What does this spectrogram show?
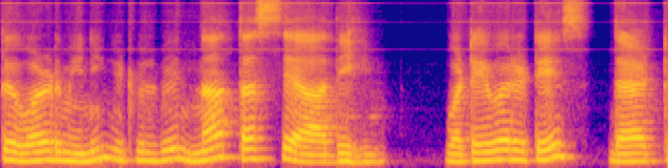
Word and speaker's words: न तस्यादिः: So if you pronounce it correctly, it will seem like na tasya adihi.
